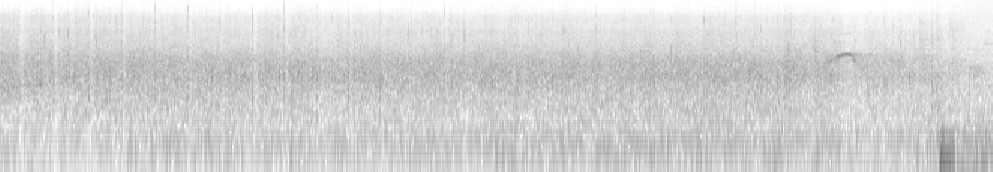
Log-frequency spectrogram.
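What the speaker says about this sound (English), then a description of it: "give another round of applause to the drill sergeants and their families" Sustained applause from a large crowd at an Army graduation ceremony at Fort Benning fills the space, steady and even throughout, heard from some distance.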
